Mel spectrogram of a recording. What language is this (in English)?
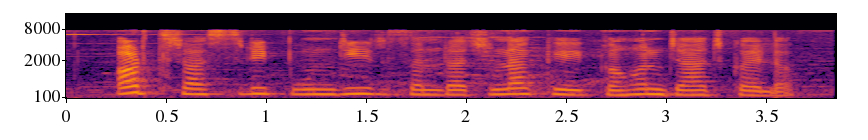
Maithili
